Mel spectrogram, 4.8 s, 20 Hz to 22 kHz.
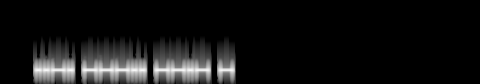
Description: Morse code, heard as a keyed tone, about 30 wpm, 700 Hz. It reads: F8QT
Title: DXCC-100 Call Signs - 4 Characters - Repeated 3x - 30wpm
